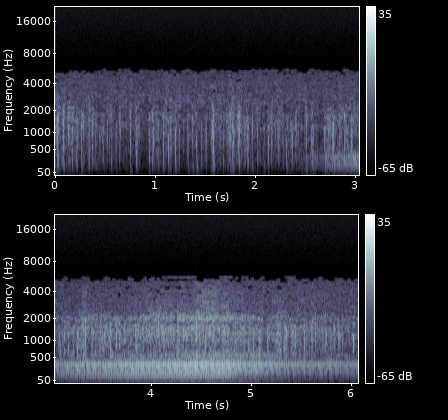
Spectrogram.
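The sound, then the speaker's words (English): A car engine cranks with clattering mechanical noise, then catches into a steady, rising hum that swells as the vehicle pulls away and begins to recede. No one speaks. “Get the car out. I'll show you if I'm nuts or not.”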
